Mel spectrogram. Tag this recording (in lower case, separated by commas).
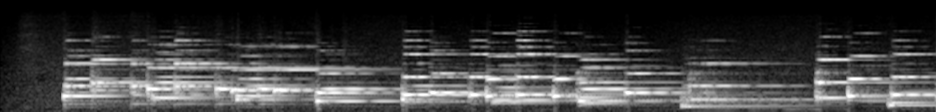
playing steelpan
